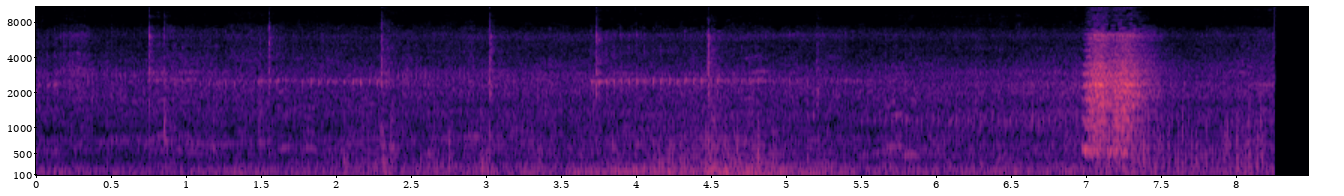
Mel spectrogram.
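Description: Busy market-street traffic: motor rickshaw and motorcycle engines passing, with voices in the crowd. A louder engine passes about halfway through, and a short, loud horn toot sounds near the end.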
